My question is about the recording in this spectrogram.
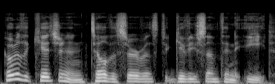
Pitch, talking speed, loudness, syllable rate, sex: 135 Hz, 305 wpm, -18 LUFS, 6.6 syllables/s, male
